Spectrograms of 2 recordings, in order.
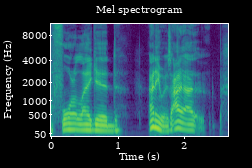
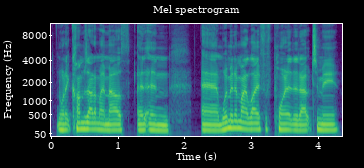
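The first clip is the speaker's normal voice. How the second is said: ordinary talk, nothing marked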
